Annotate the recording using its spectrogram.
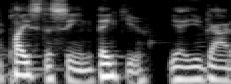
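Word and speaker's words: Pleistocene: It's like it's pleasine, but I just don't know how to pronounce an upside down backwards e. Yeah, place the scene.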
